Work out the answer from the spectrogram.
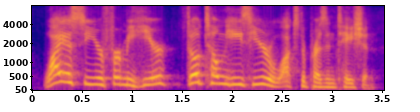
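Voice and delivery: ordinary delivery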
